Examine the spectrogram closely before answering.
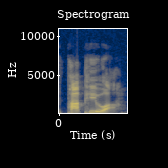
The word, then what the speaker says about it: Papua: Actually, pronunciation is it's Papua.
